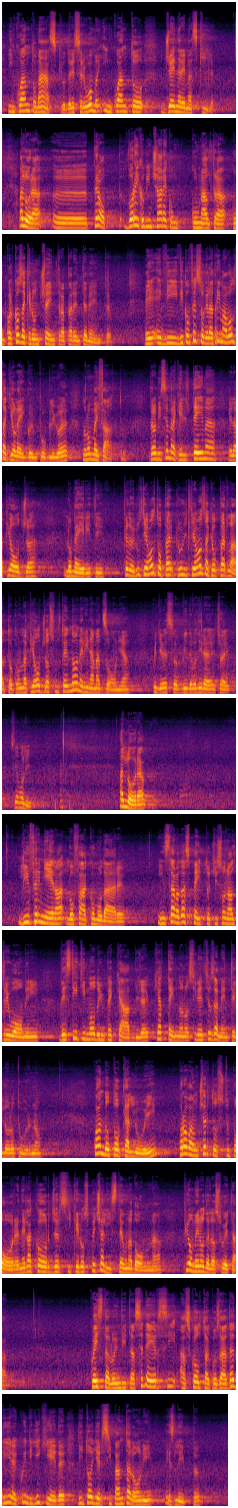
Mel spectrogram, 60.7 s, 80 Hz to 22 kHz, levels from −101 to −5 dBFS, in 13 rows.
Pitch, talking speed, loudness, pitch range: 175 Hz, 140 wpm, -25 LUFS, 145-205 Hz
